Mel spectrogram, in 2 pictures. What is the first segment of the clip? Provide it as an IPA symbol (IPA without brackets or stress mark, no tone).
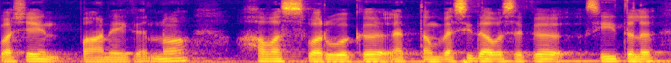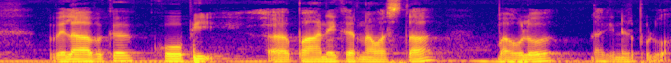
ʋ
